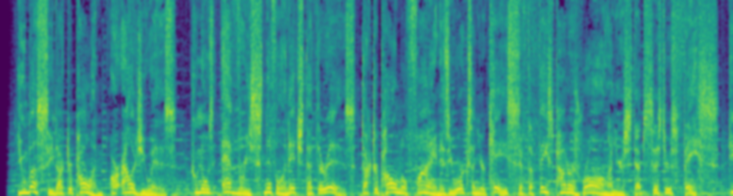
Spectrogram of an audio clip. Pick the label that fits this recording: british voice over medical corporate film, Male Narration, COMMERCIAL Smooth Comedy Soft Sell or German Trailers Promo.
Male Narration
